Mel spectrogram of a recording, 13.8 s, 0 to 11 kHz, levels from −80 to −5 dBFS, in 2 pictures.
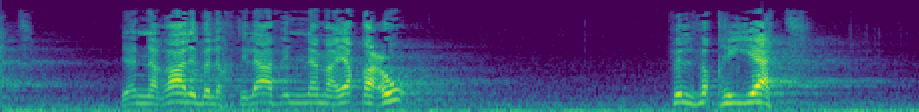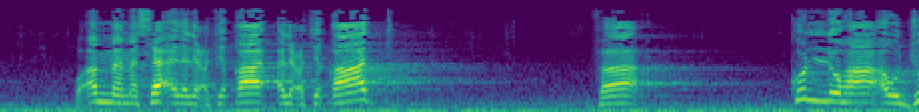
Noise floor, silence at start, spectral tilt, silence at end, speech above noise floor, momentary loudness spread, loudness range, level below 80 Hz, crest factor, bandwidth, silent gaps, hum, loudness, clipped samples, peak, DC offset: -40 dBFS; 0 s; -3 dB/octave; 0 s; 21 dB; 23 LU; 4 LU; -40 dBFS; 22 dB; 8.8 kHz; none; none; -19 LUFS; under 0.1%; 0 dBFS; under 0.1%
